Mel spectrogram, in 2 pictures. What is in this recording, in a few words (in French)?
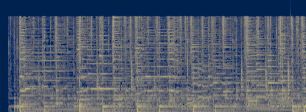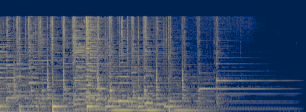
mandoline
